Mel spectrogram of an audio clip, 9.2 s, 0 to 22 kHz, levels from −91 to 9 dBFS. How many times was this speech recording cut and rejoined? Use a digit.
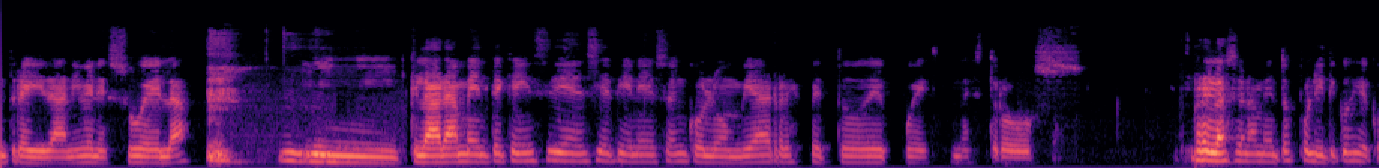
0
